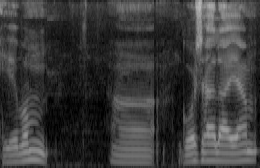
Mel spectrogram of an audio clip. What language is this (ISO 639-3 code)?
san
